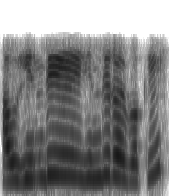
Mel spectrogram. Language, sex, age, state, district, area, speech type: Odia, female, 18-30, Odisha, Malkangiri, urban, conversation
